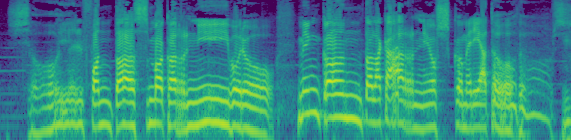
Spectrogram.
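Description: A put-on character voice at middle pitch, very slow in pace, with hardly any pauses. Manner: menacing, demanding.

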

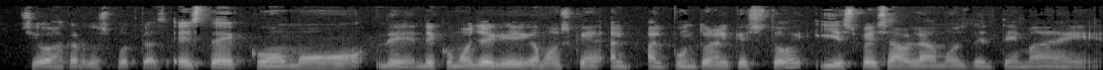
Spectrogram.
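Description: Speaking at a moderate pace, a man uses a medium pitch and a dark, mellow tone with ordinary pitch variation. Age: 30s. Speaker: podcaster. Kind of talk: solo monologue podcast. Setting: at home on the sofa. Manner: casual, conversational.

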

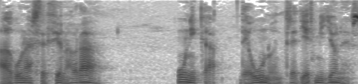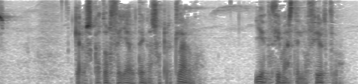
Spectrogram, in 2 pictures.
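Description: A man with a very deep, low voice speaks at a moderate pace with fairly even intonation and long, frequent pauses, over noticeable background noise. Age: 30s. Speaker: podcaster. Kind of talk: daily monologue. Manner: casual.

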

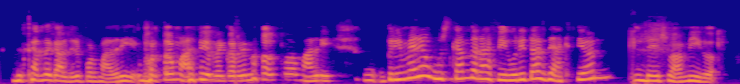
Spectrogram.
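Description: Lively intonation marks this woman's speech, pitched fairly high. She keeps a moderate pace. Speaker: caller and singer. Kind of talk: casual chat. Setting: phone call.

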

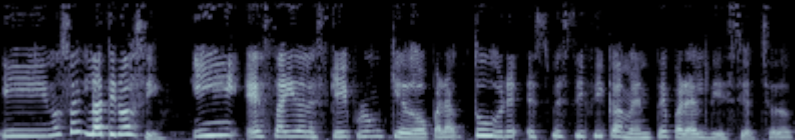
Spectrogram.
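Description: The speaker talks at a fairly quick pace with lively intonation and hardly any pauses. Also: woman, high pitch for a woman. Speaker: podcast co-host and school teacher. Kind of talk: casual chat.

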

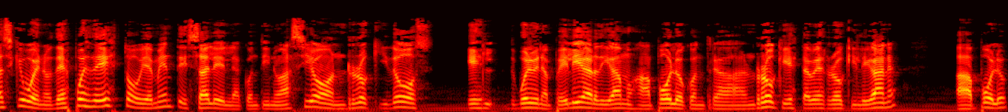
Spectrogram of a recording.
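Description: At a moderate pace, a man speaks in a fairly high pitch with ordinary pitch variation and a bright, sharp tone, the sound dry and close with no echo over a quiet background. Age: 30s. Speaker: podcast host. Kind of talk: casual chat.

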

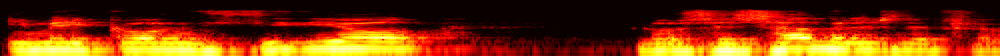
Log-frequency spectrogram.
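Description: Fairly high-pitched and monotone, a man speaks with flat intonation at a fairly slow pace. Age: 70s. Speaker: basketball strength and conditioning coach. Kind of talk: interview. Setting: at home, remote interview.

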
